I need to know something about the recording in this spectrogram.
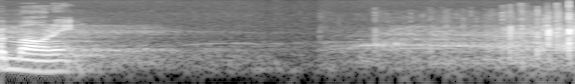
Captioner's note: applause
